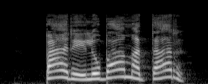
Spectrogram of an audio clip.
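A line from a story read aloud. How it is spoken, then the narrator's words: Shouting. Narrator (Spanish): gritó Rost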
